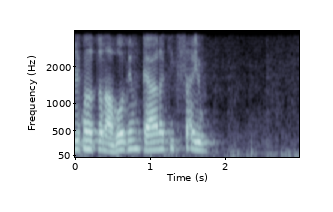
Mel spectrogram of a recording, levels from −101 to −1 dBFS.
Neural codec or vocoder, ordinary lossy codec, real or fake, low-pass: codec, 44.1 kHz, 3.4 kbps, Pupu-Codec; none; fake; 3.6 kHz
